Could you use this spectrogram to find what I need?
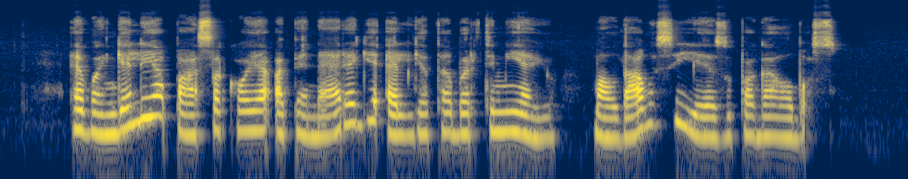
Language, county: Lithuanian, Klaipėda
